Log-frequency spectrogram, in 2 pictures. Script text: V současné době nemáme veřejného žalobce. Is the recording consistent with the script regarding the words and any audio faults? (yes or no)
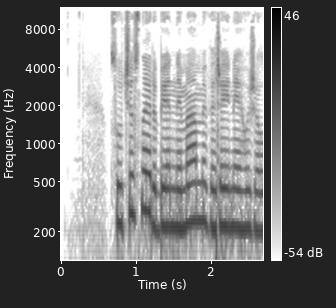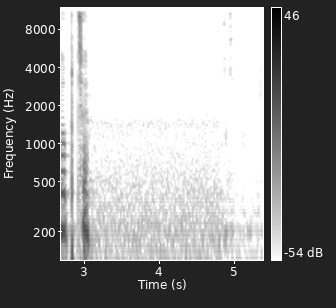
yes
